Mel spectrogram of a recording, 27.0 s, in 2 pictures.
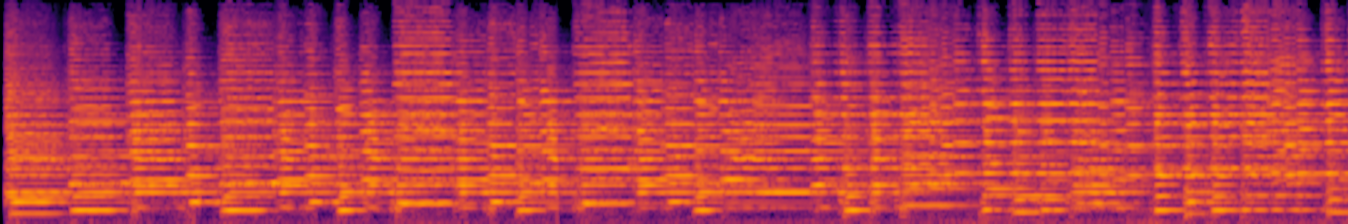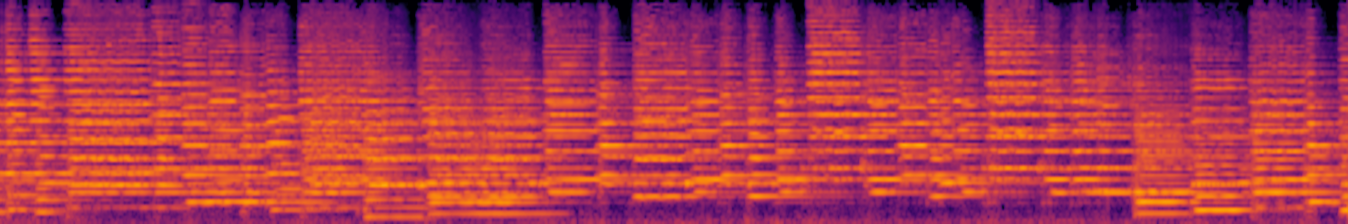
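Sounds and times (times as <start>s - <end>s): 
string trio playing a hornpipe: 0.1s - 26.9s.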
